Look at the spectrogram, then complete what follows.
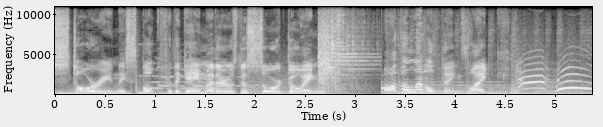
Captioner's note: clang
